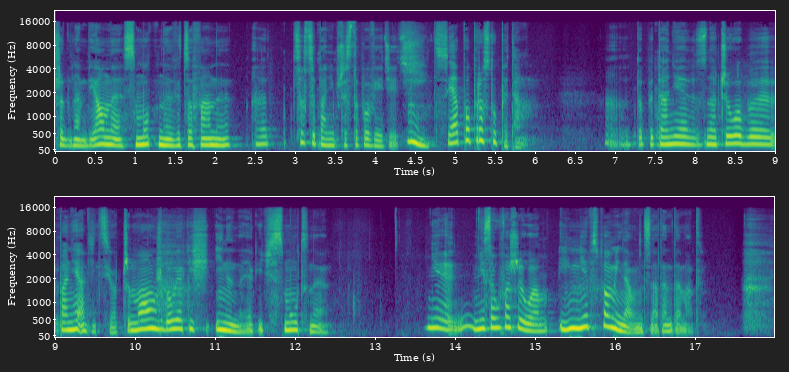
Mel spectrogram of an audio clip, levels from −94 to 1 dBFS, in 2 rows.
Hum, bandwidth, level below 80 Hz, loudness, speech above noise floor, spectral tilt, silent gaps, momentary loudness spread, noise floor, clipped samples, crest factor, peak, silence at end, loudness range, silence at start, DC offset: none; 16 kHz; -58 dBFS; -14 LUFS; 44 dB; -5.5 dB/octave; none; 14 LU; -57 dBFS; under 0.1%; 14 dB; -2 dBFS; 0.15 s; 6 LU; 0 s; under 0.1%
